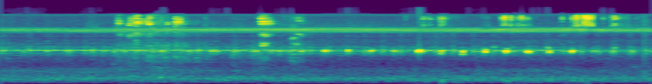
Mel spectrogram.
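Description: Insects chirping: a high steady trill with a quicker, pulsing chirp beneath it.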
